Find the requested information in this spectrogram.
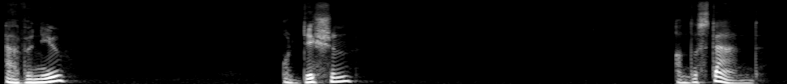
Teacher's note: three syllables with a stress in the first syllable, then in the second syllable, and then in the third syllable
